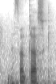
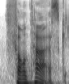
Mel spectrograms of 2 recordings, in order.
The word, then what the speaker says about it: Fantasque: It's Fantasque, not fantastic.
